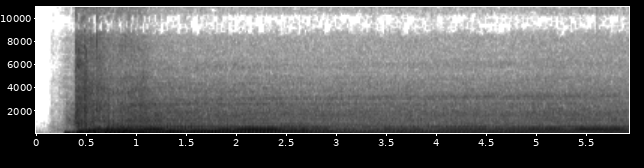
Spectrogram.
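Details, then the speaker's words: Freshly rebuilt 2009 Honda CRF250R, zero hours, first start after motor rebuild with fuel and choke on: catches first kick, revs crisply, then settles to steady even idle with no knocks; healthy. "look guys literally brand new motor fresh everything first start and it started right up guys"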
